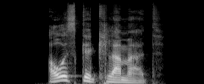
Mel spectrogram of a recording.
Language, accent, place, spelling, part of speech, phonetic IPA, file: German, Germany, Berlin, ausgeklammert, verb, [ˈaʊ̯sɡəˌklamɐt], De-ausgeklammert.ogg
- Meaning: past participle of ausklammern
